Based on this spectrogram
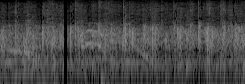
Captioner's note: applae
